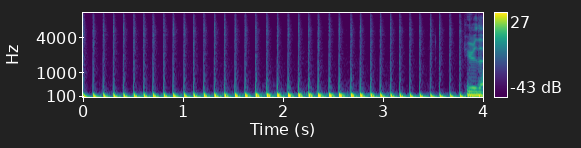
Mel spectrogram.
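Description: Soloed metal kick drum playing a fast double-kick run, about eleven even hits a second. An EQ bell boost exaggerates a boomy low 'woof' resonance that the mix cuts out.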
